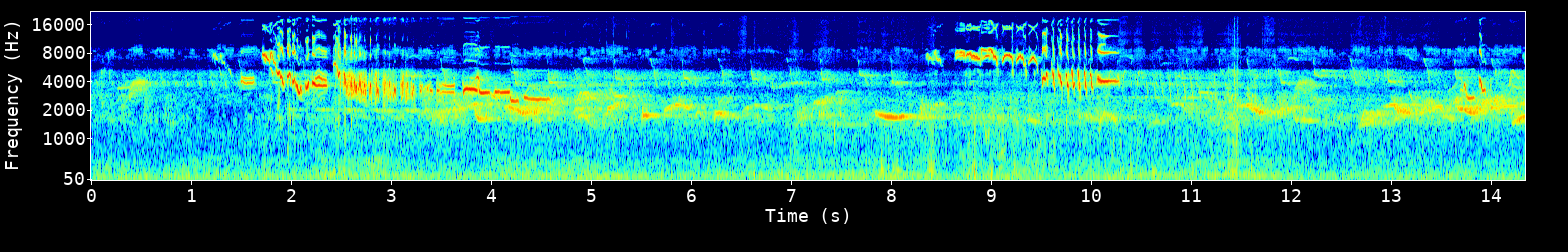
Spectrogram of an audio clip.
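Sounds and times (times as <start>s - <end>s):
European robin song with warbles, whistle and trill: 0.0s - 14.3s.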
